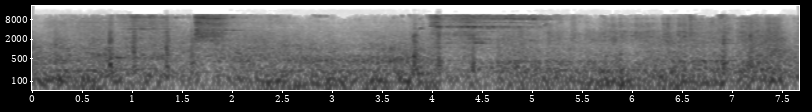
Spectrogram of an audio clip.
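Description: A train travelling from Timișoara to Bucharest rolls steadily along the rails, with a loud, continuous rumble, periodic clickety-clack beats and occasional high metallic wheel squeals. There is no talking.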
